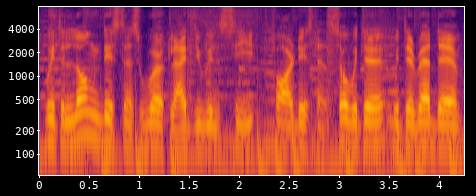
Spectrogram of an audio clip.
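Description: Swedish-accented middle-aged man, mid-pitched, eager product pitch with fillers, outdoors at night, faint music behind. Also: steady tone. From Sweden. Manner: enthusiastic salesman, halting with fillers. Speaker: product presenter. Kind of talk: product demonstration vlog. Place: dark countryside road at night, outdoors.

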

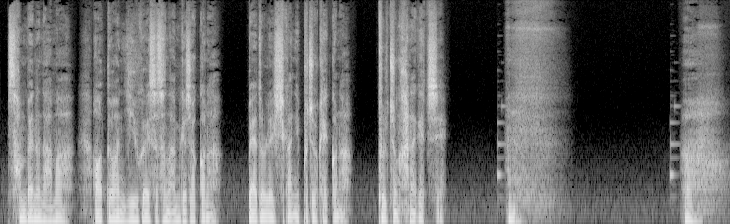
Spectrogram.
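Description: A man's voice: sits low, breathy edge. A man voicing a cool-headed, analytical young scholar in a Korean game dub, composed and matter-of-fact as he explains. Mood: calm, reasoning. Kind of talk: Korean-dubbed anime game dialogue.

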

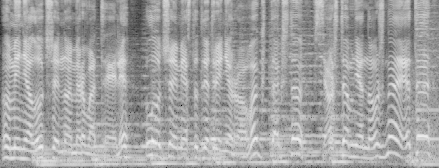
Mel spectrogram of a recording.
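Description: A vain, flashy football star. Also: male voice, sits high, animated, normal speed. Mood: smug. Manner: boastful, theatrical. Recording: cartoon dub with loud music behind.

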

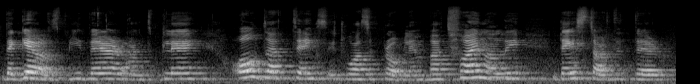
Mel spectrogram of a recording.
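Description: A woman from Lebanon with an Arabic accent, giving a conference talk in halting English with hesitations and laughs. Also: high-pitched, a little hiss or hum. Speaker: conference speaker. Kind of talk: presentation talk. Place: large darkened conference hall. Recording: echoey hall, faint ambience.

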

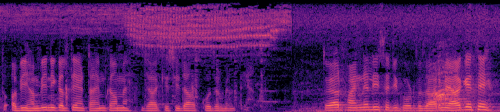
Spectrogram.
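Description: A man's voice: on the high side, steady tone, moderate pace. A young man casually narrating a vlog to camera while he shops and walks outdoors. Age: young adult. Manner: chatty, talks to camera while shopping and walking. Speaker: vlogger. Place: outdoors on a village market street and hillside. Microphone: phone camera held at arm's length. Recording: clear background noise outdoors.

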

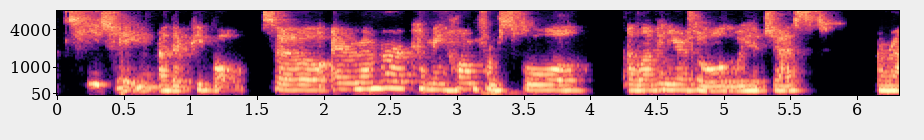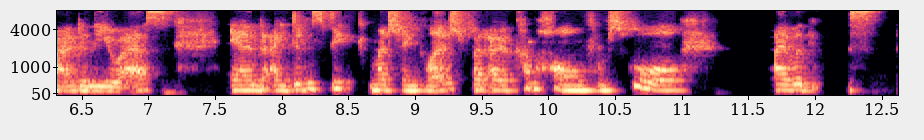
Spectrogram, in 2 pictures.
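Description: A woman who grew up in Ukraine speaking Russian, her voice sitting a little low. She talks in a measured, thoughtful way, often restarting her phrases. She is heard over a video call from a room at home. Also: rough recording. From Ukraine, then Soviet Union. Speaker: guest, sex and intimacy coach. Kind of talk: candid interview.

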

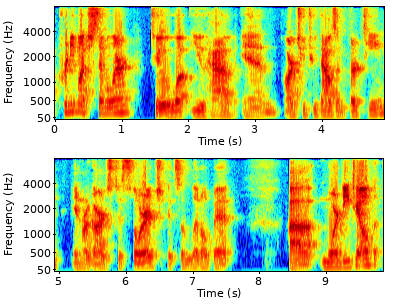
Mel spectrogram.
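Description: A middle-aged man with a fairly low voice talks through technical requirements in an informal way. He sounds like he is on a computer mic in a room with noticeable echo. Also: a bit bright. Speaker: standards consultant and co-host. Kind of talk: informal explanatory commentary. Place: home office, indoors, on a video call. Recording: roomy, echoing video-call audio.

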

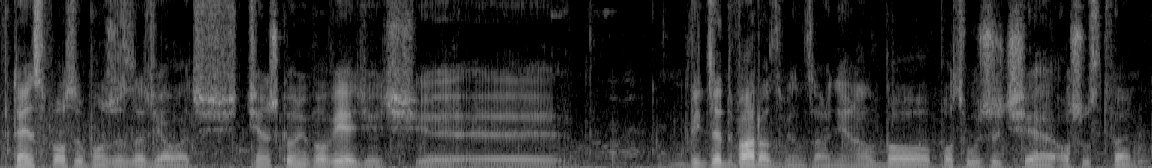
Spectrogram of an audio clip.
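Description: A man with a fairly low voice plays a tabletop role-playing game. He improvises hesitantly, thinking aloud about his character's moves. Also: measured pace, a bit bright, slight background noise.

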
